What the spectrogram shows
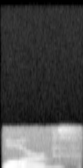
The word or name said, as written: wharves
